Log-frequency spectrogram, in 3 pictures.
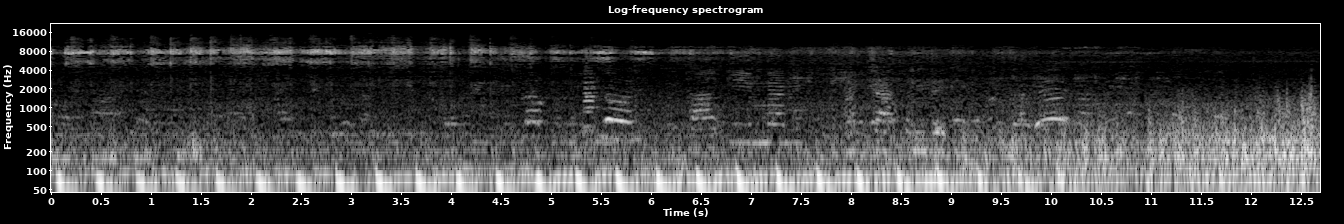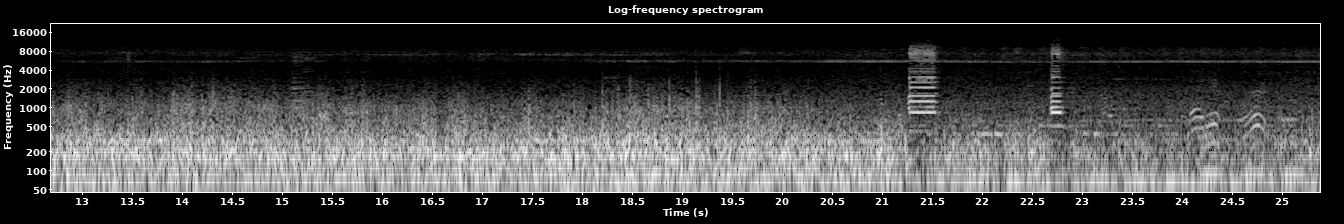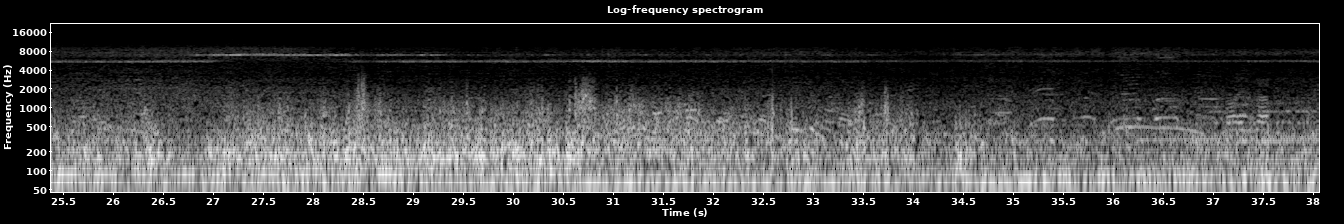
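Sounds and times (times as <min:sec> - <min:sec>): vehicle engine and road noise: 0:00.0 - 0:38.0
short horn toots: 0:05.2 - 0:05.7, 0:21.2 - 0:21.7, 0:22.6 - 0:23.0.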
